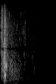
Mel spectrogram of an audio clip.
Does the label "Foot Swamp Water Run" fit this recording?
Yes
